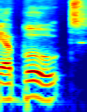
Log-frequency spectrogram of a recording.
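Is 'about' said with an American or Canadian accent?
Canadian. It is said with a Canadian accent. "so Canadian English, they say about"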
